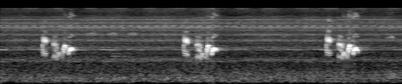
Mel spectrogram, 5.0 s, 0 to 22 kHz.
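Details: Sooty-headed bulbul in full song meant to dominate rival birds; three cheerful gurgling phrases of four or five quick notes, spaced about every 1.8 seconds, faint steady hum behind.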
